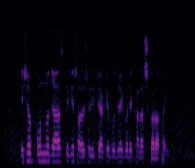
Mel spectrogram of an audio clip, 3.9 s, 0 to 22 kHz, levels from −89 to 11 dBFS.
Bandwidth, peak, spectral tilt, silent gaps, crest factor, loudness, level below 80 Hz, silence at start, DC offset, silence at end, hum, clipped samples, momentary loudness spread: 11.5 kHz; -36 dBFS; -3 dB/octave; none; 18 dB; -52 LUFS; under -90 dBFS; 0.1 s; under 0.1%; 0 s; none; under 0.1%; 7 LU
